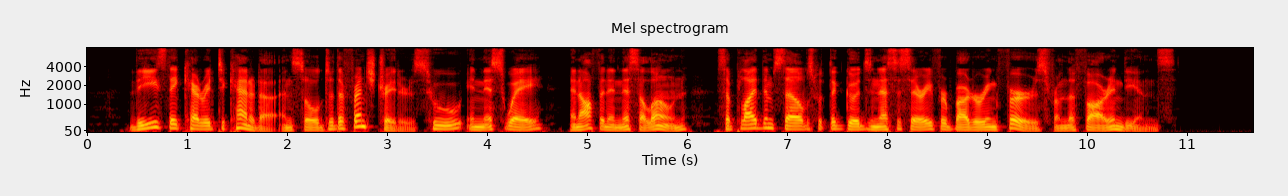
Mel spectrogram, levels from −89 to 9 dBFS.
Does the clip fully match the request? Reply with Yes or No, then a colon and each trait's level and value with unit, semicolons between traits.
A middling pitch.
No: low, 105 Hz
